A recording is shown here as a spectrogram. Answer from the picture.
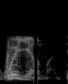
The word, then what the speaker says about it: William: My first name is spelled William, W-I-L-L-I-A-M. Last name is Morris, spelled M-O-R-R-I-S.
